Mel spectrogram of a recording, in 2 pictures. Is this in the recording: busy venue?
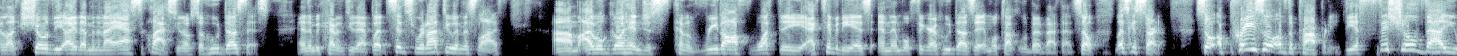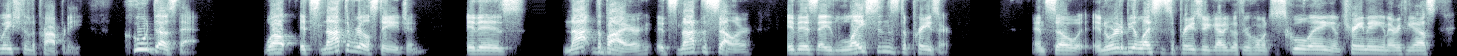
no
